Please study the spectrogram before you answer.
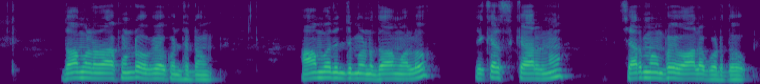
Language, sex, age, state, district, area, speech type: Telugu, male, 45-60, Andhra Pradesh, Sri Balaji, rural, spontaneous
